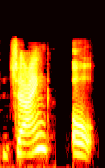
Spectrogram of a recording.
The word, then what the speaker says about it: Django: Django is pronounced as Jang-O. Make sure to keep the D as silent.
